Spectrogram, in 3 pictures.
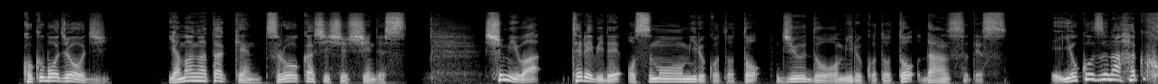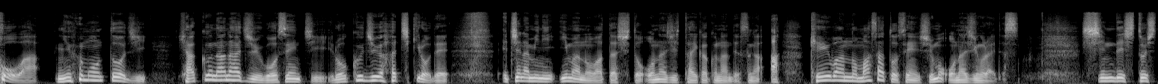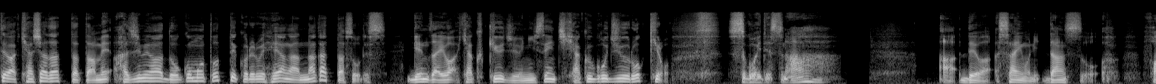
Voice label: freetalk, male voice

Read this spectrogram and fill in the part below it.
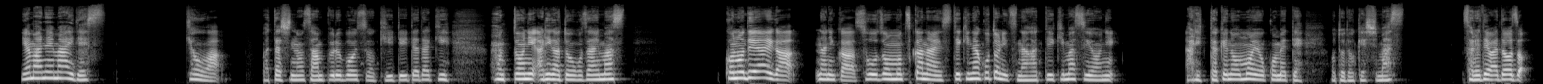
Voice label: freetalk, female voice; フリートーク

